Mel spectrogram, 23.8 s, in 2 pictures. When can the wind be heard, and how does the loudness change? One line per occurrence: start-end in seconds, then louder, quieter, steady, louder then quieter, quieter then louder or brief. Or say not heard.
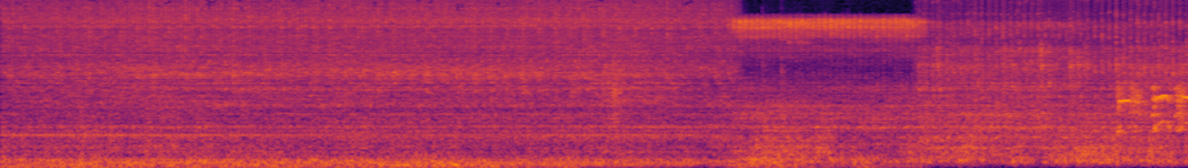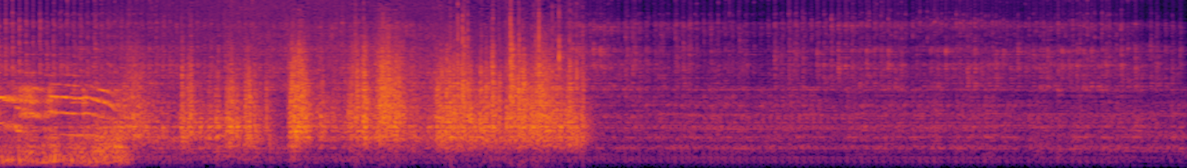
0.0-17.8 louder.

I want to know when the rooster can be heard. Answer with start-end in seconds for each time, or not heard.
11.2-13.2.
